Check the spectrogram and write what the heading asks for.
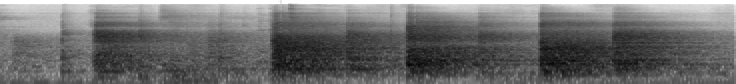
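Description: About five heavy thuds at uneven intervals, each followed by a long echo that dies away over about a second in the bare, hard-surfaced rooms.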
